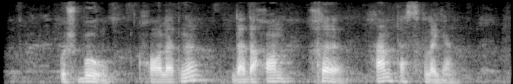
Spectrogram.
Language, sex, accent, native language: Uzbek, male, Andijon, Uzbek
